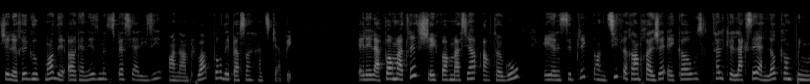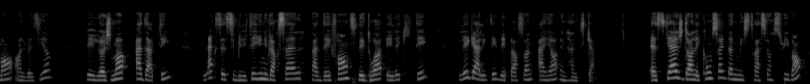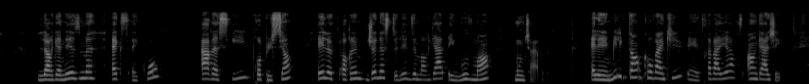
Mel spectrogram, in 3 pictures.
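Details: Adult woman speaking French; typical speech.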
